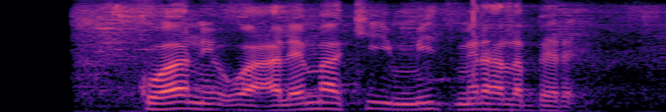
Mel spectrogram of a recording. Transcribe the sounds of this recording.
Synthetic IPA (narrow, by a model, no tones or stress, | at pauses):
kʰʊwaːnɪwɑːʕɑlɛːmaːkʰimɪd̪mɪɾɐhɐlɐbɛɾɛ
